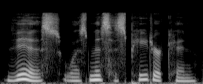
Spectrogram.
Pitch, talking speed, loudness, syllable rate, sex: 185 Hz, 120 wpm, -19 LUFS, 3.1 syllables/s, female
